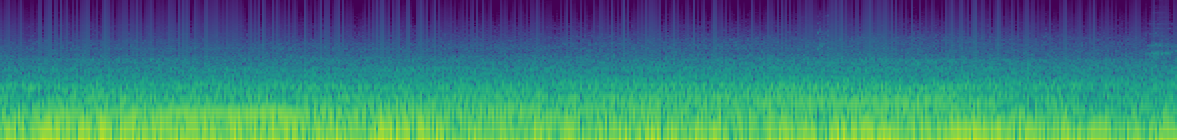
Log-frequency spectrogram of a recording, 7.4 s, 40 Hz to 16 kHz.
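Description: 2018 Ram Limited pickup hauling a loaded car trailer at full throttle, a dense, loud engine roar and road rumble heard from inside the cab, holding steady with the pitch slowly climbing.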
